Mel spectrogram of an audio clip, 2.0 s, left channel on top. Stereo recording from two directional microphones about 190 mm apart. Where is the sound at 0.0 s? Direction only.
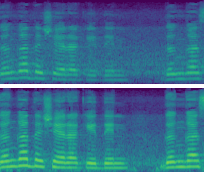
35° right (ahead or behind).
